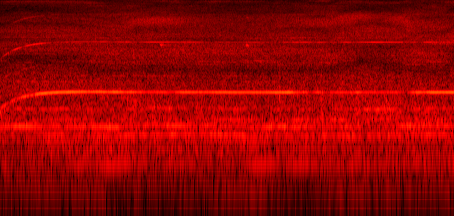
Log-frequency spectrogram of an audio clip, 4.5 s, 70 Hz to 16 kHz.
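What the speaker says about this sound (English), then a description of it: "I'm going to bring my vacuum out. I'm going to turn it on" A Riccar R27 cordless vacuum cleaner runs steadily on carpet, a constant loud motor whine with a high pitch that rises and settles in the first half second, then holds even and unbroken.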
